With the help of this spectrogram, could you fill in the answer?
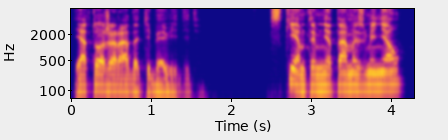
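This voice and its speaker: Big affectionate countrywoman, man voicing, lively swings, audiobook. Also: lowish voice, moderate pace, voice pushed up. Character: stout loud village woman, affectionate.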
